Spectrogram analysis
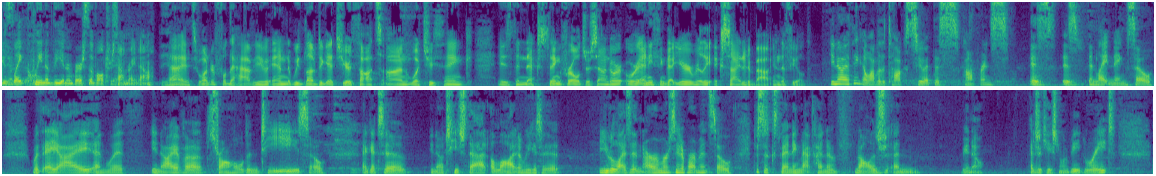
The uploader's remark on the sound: Traveled to Portland, Maine to do some on-the-street reporting at the annual conference for the Society of Clinical Ultrasound Fellowships (SCUF). What evolved was a series of incredible mini-interviews.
